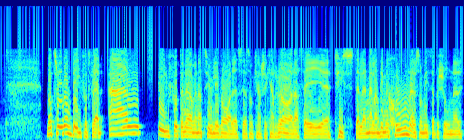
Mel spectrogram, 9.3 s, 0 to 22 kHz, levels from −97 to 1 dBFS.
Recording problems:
distortion; heavy; 24% of the sound clipped
high frequencies cut off; noticeable; nothing above 5.5 kHz
crackle, like an old record; faint; 20 dB below the speech

